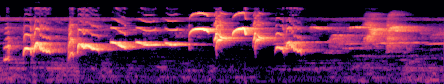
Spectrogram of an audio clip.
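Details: Oriental magpie-robin song played to encourage non-singing birds: loud rising whistles leading into long sliding notes, sharp high flicks, and softer warbling fading toward the end.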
